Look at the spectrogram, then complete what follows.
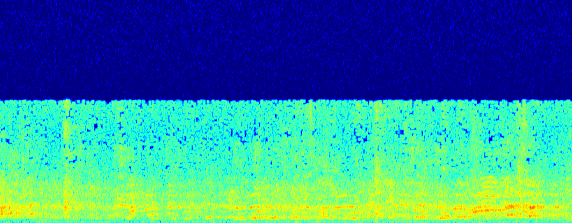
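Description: Audience laughing and chuckling, a steady spread of scattered laughter.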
